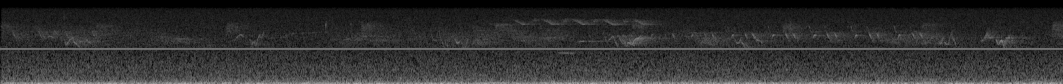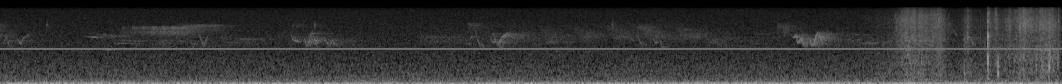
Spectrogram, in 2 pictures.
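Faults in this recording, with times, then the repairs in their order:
surface crackle 45 per second −35 dBFS
whistle 2,000 Hz −35 dBFS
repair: click removal
notch filter 2,000 Hz, Q 30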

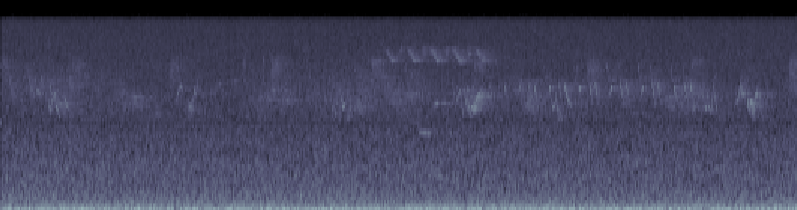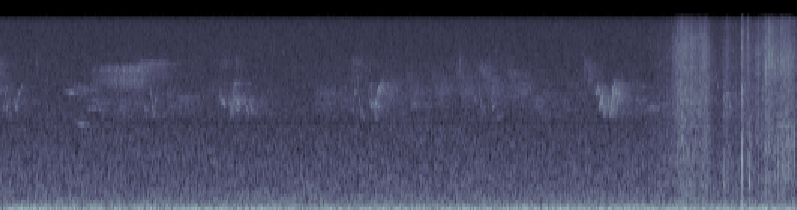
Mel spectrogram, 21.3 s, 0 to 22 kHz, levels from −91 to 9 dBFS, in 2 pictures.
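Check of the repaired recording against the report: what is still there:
none of them is left

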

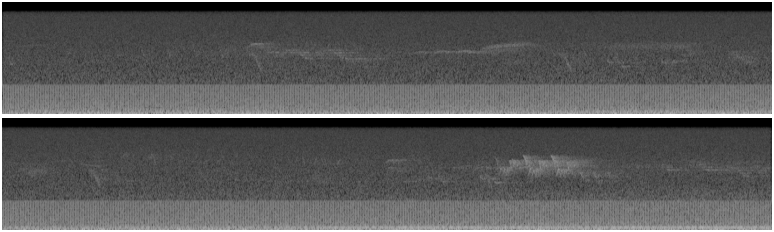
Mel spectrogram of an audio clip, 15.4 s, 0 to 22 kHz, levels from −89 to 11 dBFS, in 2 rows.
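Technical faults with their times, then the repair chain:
mains buzz 60 Hz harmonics 17 −32 dBFS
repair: hum removal 60 Hz, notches 17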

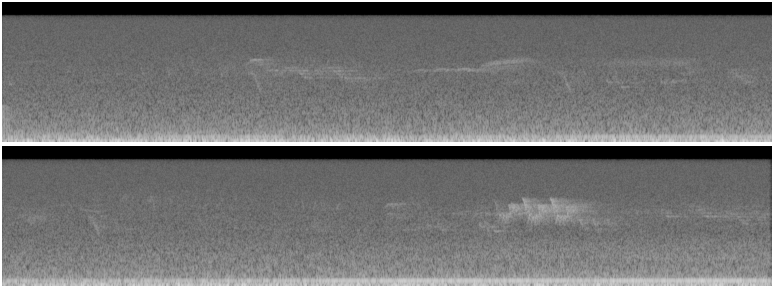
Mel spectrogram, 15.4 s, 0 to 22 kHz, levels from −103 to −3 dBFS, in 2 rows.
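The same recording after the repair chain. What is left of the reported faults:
none of them is left

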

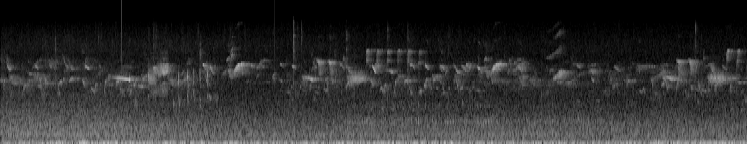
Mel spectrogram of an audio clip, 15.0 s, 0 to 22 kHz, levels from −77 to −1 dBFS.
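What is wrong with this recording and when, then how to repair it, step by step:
0:02.43: click −13 dBFS
0:05.49: click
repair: click removal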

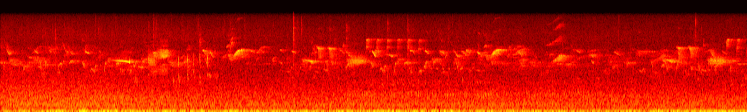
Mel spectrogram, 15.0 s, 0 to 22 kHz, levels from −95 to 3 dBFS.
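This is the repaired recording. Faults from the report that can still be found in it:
none of them is left

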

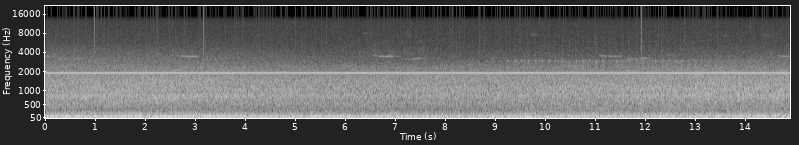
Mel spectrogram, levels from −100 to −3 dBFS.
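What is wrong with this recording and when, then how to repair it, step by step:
surface crackle 43 per second −30 dBFS
whistle 1,900 Hz −28 dBFS
0:00.99: click −7 dBFS
0:03.17: click −7 dBFS
0:11.93: click −7 dBFS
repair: click removal
notch filter 1,900 Hz, Q 30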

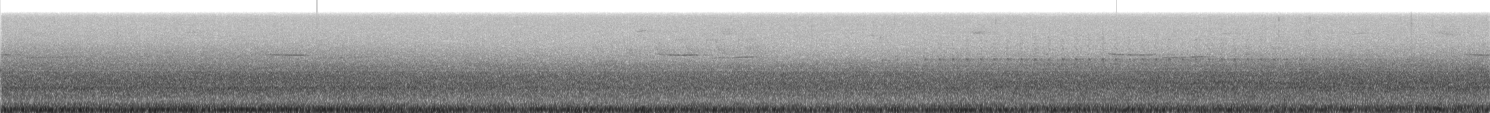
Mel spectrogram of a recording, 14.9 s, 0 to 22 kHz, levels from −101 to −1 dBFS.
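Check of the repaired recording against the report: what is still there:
0:03.17: click

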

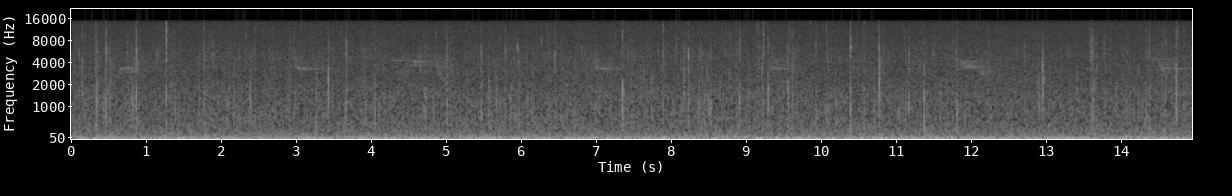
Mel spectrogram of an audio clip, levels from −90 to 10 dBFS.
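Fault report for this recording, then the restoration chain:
surface crackle 31 per second −33 dBFS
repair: click removal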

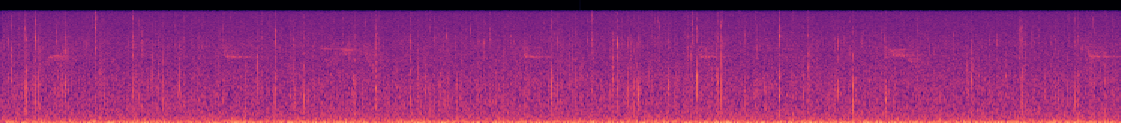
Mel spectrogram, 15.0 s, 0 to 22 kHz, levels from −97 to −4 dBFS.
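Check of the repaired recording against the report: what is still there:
none of them is left

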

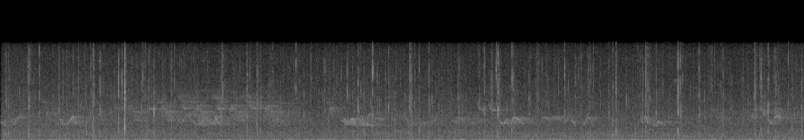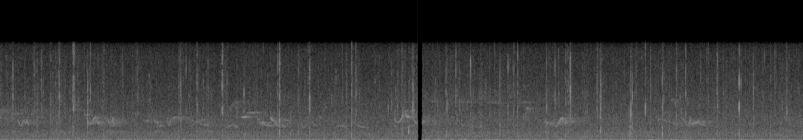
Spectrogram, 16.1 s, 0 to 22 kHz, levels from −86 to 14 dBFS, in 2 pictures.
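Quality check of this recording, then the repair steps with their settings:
0:12.21–0:12.26: drop-out 49 ms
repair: repair the gap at 0:12.21, 49 ms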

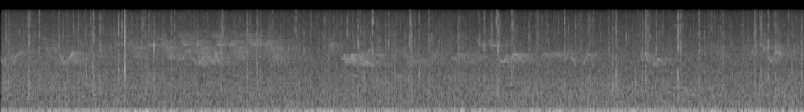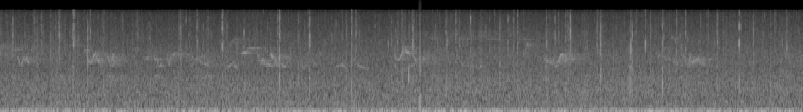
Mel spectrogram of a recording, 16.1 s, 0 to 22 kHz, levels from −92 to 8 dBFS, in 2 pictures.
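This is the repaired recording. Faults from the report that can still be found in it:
none of them is left

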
